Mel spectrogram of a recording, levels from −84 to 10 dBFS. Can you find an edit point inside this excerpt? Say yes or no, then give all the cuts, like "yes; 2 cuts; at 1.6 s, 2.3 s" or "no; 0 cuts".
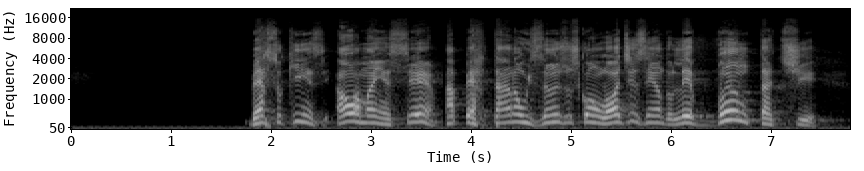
yes; 1 cut; at 3.7 s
